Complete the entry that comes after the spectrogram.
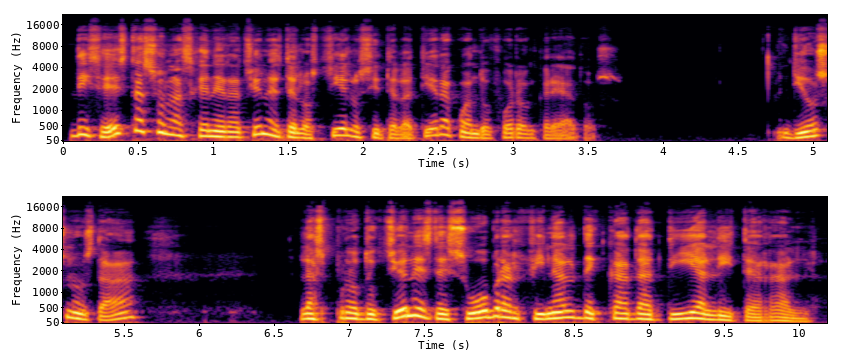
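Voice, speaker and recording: A man with a Romanian accent preaches in Spanish, his second language. His voice sits fairly high and swings widely in pitch. He halts to search for words and keeps asking his listeners to agree. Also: very animated, a little mellow. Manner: halting, searching for words, frequent rhetorical "¿verdad?".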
